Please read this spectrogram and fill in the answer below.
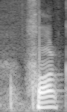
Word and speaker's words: Volk: V in German language is pronounced as fa, fa, fau. For example, folk. Folk means people.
